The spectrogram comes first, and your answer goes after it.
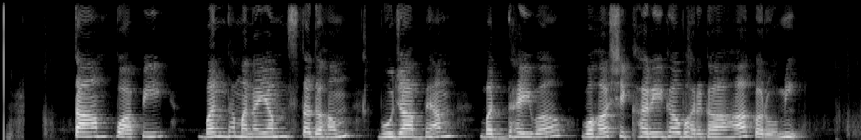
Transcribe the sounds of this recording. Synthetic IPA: t̪aːmkʋaːpi | bɐnd̪ʱɐmɐnɐjɐmst̪ɐd̪ɐɦɐmbʱuːd͡ʒaːbʱjaːm | bɐd̪ʱːɐjʋɐʋɐɦɐ̆ʃikʰɐɾiːɡʱɐʋɐɾɡaːɦakɐɾoːmi

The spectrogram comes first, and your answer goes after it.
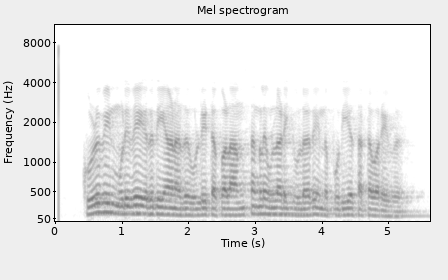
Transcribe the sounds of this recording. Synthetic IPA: kʊɻʊʋɪnmʊɽɪʋeːɪɾɯðɪjaːnɐðɯʊɭːɪʈːɐpːɐɭɐːmsɐŋɡɐɭɐɪʊɭːɐɽɪk̬ʲːʊɭːɐðɯɪnd̪ɐpʊðɪjɐsɐʈːɐʋɐɾɐɪʋɯ

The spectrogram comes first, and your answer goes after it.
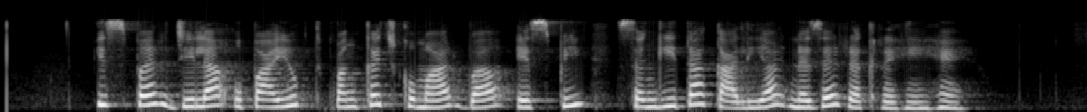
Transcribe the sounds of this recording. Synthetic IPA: ɪspɐɾd͡ʒɪlaʔʊpaːjʊkt̪pɐ̃ŋkəd͡ʒkʊmaːɾʋaɛːspiːsɐ̃ŋɡiːt̪akaːlijanɐzəɾːɐkʰɾɐɦeɦɛ̃ː

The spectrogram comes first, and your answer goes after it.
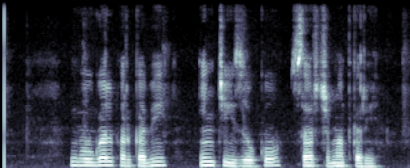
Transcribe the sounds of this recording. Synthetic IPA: ɡuːɡəlpɐɾkɐbʱi | ɪnt͡ʃiːzõkosɐɾt͡ʃmɐt̪kɐɾeː

